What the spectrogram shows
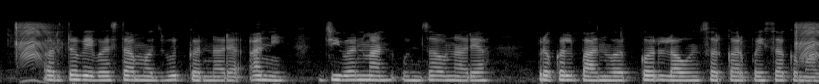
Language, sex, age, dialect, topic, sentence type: Marathi, female, 25-30, Varhadi, banking, statement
